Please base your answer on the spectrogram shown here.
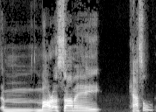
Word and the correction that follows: Murasame: Uh, Murasame.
